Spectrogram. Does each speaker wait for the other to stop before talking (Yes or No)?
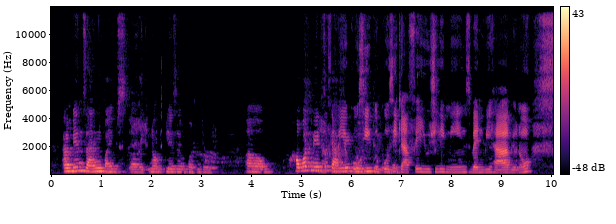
No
